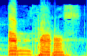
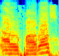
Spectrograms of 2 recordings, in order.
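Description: First: The article is pronounced with an M sound. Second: The article is pronounced with an L sound. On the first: This is the Himyar tribe's dialect form. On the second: This is the common Arabic form.

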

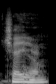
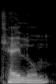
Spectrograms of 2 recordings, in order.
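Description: First: It begins with a ch sound, Vatican style. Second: It begins with a k sound, classical style.

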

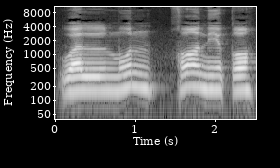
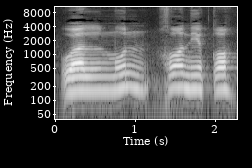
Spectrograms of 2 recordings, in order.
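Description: Both takes have the same delivery.

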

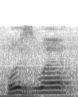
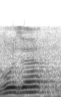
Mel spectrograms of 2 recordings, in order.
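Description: First: The glottal stop is replaced by a w sound. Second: The glottal stop is dropped; its vowel moves back. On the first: "ومذهب رسمي بالإبدال" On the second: "مذهب قياسي بالنقل"

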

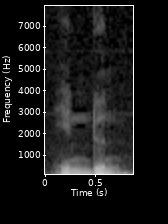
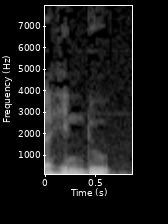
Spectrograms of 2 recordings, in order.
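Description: First: The name ends with an n sound. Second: The name ends without an n sound. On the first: "maka dia boleh diberi tanwin"

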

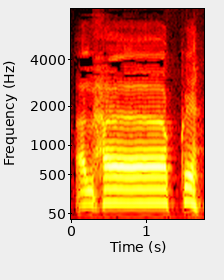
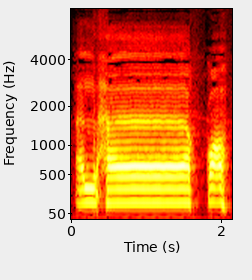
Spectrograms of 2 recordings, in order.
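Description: First: The final vowel is tilted toward an e sound. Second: The final vowel is an open a sound. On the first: "ومرة بالإمال" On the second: "مرة بالفتح"

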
